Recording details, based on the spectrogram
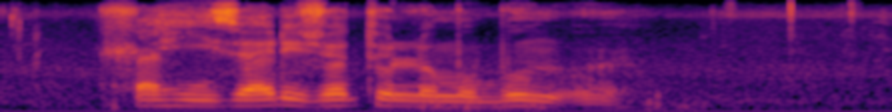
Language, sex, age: Southern Sotho, male, 22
